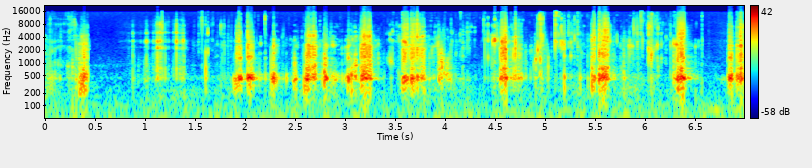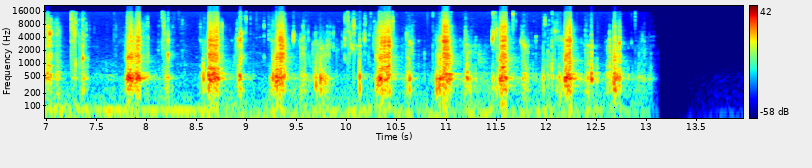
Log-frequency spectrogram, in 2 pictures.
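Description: A young woman slurps and chews soft, saucy food wetly close to a microphone.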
